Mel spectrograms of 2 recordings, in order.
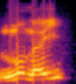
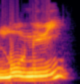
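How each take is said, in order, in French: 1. Le nom se dit avec la terminaison locale. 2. Le nom se lit exactement comme il est écrit. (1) "ça se dit soit Momeuil" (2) "les touristes disent Momui, ça pourrait sembler légitime"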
